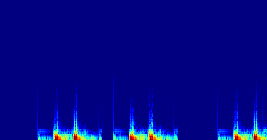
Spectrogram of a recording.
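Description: Heartbeat sound effect: three low double thumps (lub-dub), the two thumps of each beat about a third of a second apart and the beats a little over a second apart.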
